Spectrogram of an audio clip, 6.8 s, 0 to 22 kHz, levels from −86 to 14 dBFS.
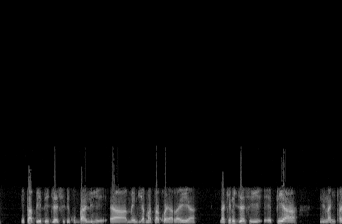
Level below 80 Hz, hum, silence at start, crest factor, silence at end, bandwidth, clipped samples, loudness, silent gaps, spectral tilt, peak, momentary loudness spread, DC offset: -68 dBFS; none; 0.45 s; 16 dB; 0 s; 6.8 kHz; under 0.1%; -22 LUFS; none; -2.5 dB/octave; -6 dBFS; 8 LU; under 0.1%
